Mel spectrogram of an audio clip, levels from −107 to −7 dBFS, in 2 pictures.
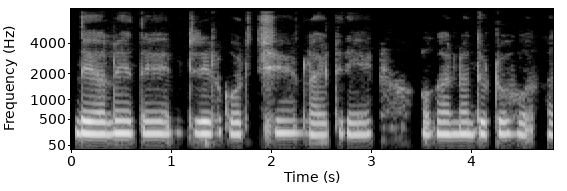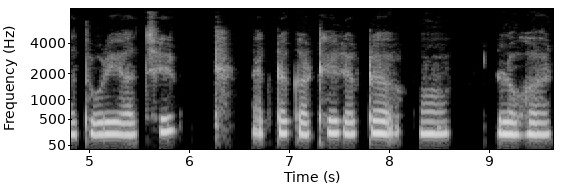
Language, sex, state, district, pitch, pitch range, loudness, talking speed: Bengali, female, West Bengal, Malda, 225 Hz, 220-235 Hz, -29 LUFS, 100 wpm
